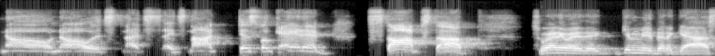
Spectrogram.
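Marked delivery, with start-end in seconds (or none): 0.0-4.8 mock creaky, rough, very high cry of pain. Retelling a doctor forcing his arm, retelling screaming in pain. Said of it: "And I'm screaming like".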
